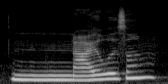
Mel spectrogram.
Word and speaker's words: nihilism: Nihilism.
